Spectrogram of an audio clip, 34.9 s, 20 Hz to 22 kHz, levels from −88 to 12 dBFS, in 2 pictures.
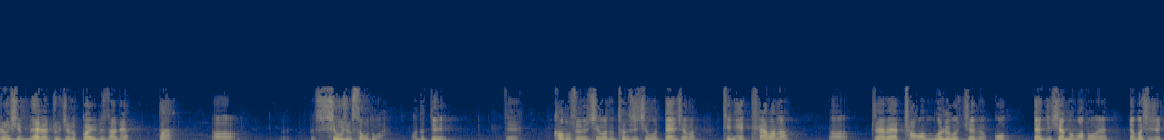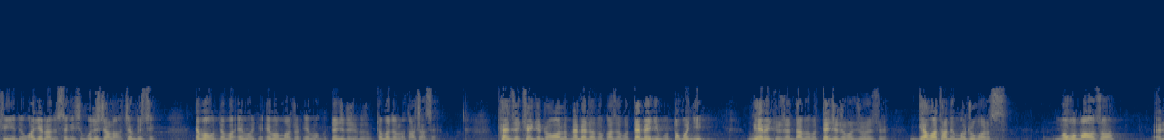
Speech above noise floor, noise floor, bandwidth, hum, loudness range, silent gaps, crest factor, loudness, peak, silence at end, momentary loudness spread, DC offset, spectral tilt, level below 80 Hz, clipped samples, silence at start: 40 dB; -69 dBFS; 8.4 kHz; none; 6 LU; none; 24 dB; -29 LUFS; -6 dBFS; 0 s; 15 LU; under 0.1%; -5 dB/octave; -64 dBFS; under 0.1%; 0 s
